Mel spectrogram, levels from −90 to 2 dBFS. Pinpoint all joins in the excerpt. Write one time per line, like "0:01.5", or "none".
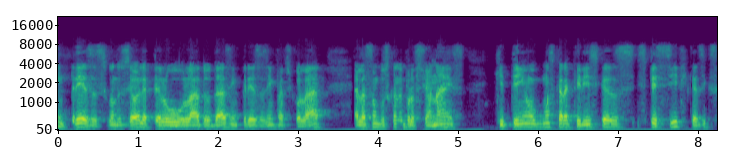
none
